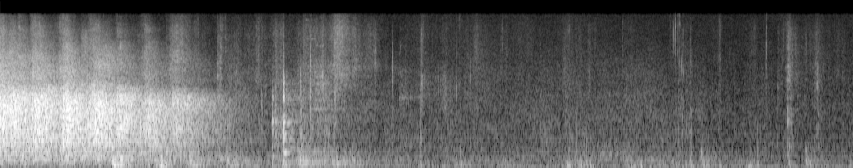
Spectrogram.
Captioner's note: applause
